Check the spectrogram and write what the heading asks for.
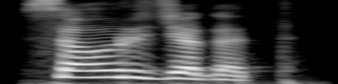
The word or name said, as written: सौर जगत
